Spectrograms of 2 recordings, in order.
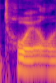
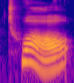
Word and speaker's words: Toile: So it rhymes with fall. Just think Autumn Toile rhymes with fall.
